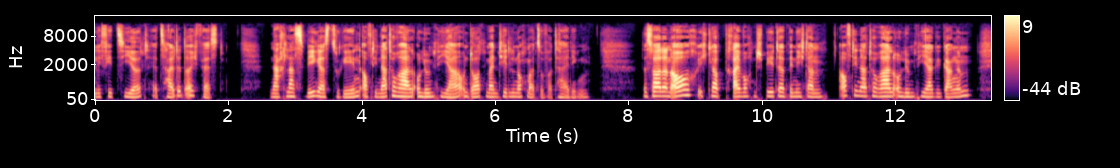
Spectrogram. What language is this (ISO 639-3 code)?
deu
